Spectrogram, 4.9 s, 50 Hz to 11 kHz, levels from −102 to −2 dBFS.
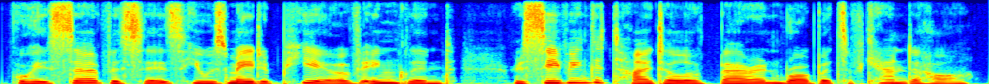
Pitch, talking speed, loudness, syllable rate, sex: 205 Hz, 220 wpm, -16 LUFS, 6.2 syllables/s, female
